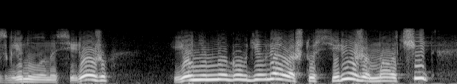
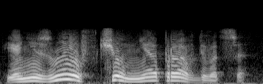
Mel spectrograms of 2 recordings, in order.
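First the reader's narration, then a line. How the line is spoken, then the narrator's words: Plain. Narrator (Russian): сказала Таня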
